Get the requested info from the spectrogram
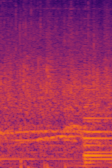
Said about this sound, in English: But let's give God a clap offering.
